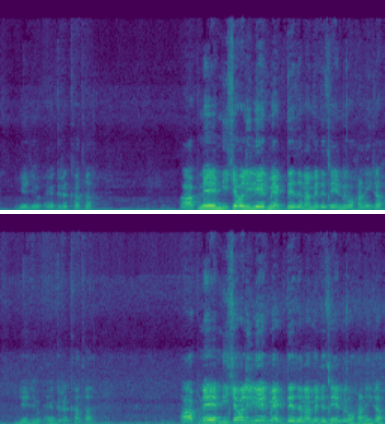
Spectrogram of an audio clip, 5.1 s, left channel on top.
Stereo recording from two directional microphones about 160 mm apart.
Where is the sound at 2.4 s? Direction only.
90° left.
